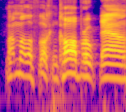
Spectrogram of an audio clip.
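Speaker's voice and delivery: drawled slowly, a bit off. Trying a Bernie Mac voice after being asked, bad Bernie Mac impression. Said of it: "I can't do a good Bernie".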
